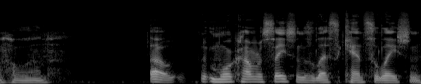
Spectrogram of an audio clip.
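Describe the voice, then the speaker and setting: A man mumbles at a moderate pace and a fairly low pitch, his intonation fairly even. The recording is very clean, with a silent background. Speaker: podcast host. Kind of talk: casual monologue. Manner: mumbling; talks without moving lips.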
